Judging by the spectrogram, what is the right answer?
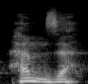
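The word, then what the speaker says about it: همزة: পরবর্তী হরফটির নাম হলো হামজা পরবর্তী হরফটির নাম হামজা হামজা হরফটি উচ্চারণের ক্ষেত্রেও বারিক করে উচ্চারণ করতে হবে এবং এখানে টেনে পড়া যাবে না দ্রুত পড়তে হবে আপনারা আমার সাথে বলুন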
